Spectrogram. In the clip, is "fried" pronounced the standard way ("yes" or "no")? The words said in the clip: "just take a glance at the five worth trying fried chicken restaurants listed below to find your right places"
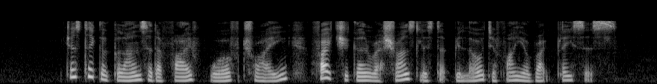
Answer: no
